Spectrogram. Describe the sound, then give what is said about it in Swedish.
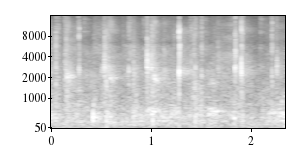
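Sharp finger snaps from several blindfolded people walking toward a wall, listening for it, irregular and overlapping, crack out over a steady hiss of background noise, a few standing out louder than the rest. “Ni backar några steg och sen så kan ni börja med att knäppa och gå mot väggen och försöka stanna när ni kommer så nära väggen som möjligt utan att nudda väggen.”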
